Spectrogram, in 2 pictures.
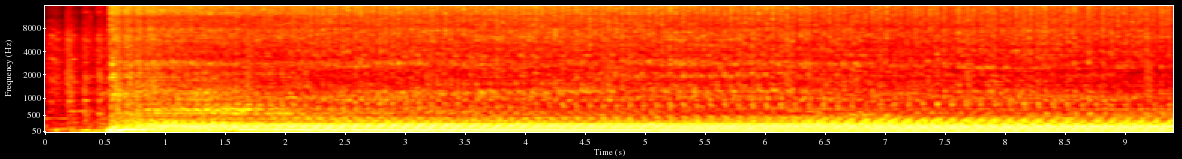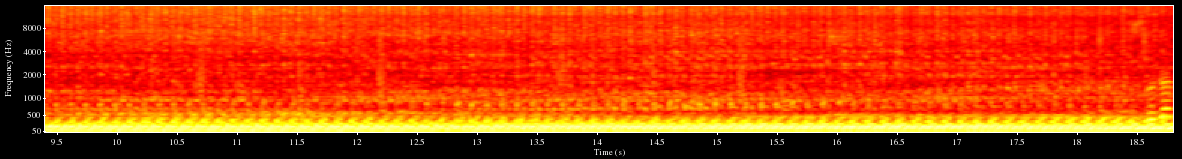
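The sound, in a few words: truck engine running with straight exhaust manifolds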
